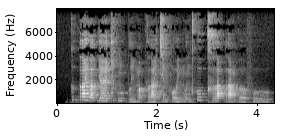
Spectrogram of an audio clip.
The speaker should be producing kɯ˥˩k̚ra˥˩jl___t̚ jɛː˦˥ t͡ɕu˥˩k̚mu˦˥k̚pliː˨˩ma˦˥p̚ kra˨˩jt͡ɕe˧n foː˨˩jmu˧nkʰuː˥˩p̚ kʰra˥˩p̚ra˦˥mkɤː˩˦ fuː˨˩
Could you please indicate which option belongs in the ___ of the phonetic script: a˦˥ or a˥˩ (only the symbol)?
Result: a˦˥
